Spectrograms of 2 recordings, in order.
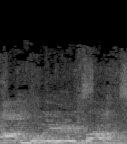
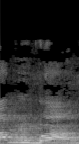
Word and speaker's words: amoeba: Cara membacanya, anak-anak, cara membacanya bukan amoeba, Paramaceum, Euglena, bukan begitu. Pertama itu adalah amuba, keduanya Paramaceum, yang ketiga Euglena.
